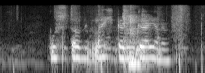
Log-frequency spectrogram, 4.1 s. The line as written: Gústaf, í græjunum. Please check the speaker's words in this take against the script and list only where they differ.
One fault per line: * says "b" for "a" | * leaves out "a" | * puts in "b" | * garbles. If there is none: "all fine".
* puts in "lækkaðu"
